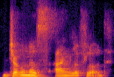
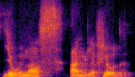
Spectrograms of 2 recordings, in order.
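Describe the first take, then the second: First: The name is said with an American pronunciation. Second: The name is said with a Swedish pronunciation. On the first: "in the American version is like" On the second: "So in Swedish, I'm Swedish. Uh, my name is"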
